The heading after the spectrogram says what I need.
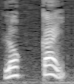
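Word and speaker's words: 六階: 2 상가 2 이렇게 주시구요 그 다음에 6층은 러 까이 러 까이 초기 했네요 그 다음에 마지막으로 10층 은요 6가 있 뉴 까이 이렇게 발음을 해 주시면 돼요 자 이 부분은 우리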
